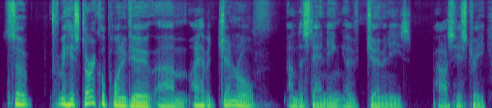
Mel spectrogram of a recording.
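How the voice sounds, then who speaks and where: Deep-voiced man hosting, halting. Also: dark tone, dry recording. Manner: rambling, halting, many fillers. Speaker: host. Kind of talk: interview questions.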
